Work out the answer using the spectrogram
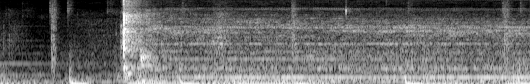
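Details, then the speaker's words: Rebel motorcycle at key-on after a dead battery or starter no-start: sharp click then low soft whir for a couple of seconds as the fuel pump primes and cluster lights; starter does nothing. "we can hear the fuel pump kick on we can see the cluster comes on"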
